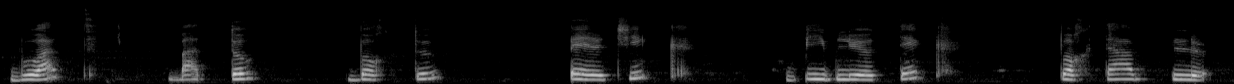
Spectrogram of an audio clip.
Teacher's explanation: los dos labios se juntan para poder hacer el sonido de la B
